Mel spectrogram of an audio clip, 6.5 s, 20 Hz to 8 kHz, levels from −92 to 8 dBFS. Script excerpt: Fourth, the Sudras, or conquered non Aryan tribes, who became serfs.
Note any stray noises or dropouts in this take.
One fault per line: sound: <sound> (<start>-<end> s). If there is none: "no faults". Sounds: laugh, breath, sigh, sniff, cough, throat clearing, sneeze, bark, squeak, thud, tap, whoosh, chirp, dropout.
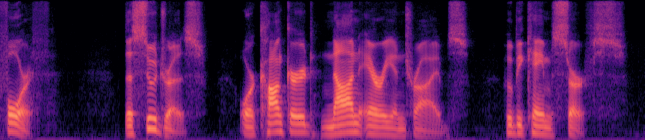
no faults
